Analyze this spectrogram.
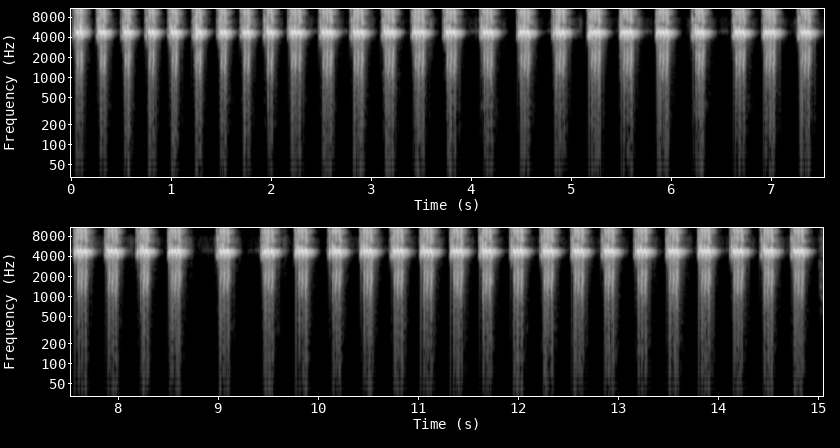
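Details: A European field cricket (Gryllus campestris), a male living in a tortoise greenhouse that amplifies its sound, stridulates mainly with its wings to call females, giving a steady run of bright, shrill chirps, about three each second.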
